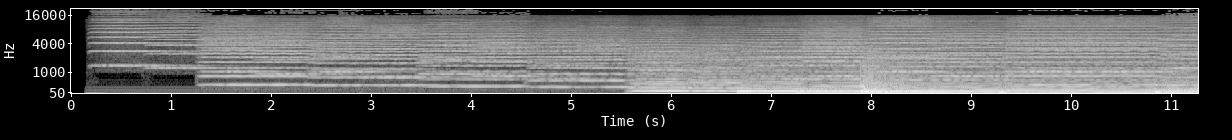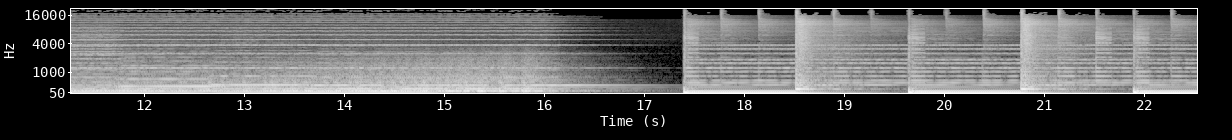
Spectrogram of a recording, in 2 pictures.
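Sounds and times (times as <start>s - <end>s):
backing track in the key of Ab without saxophone: 1.3s - 16.6s, 17.4s - 22.5s.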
